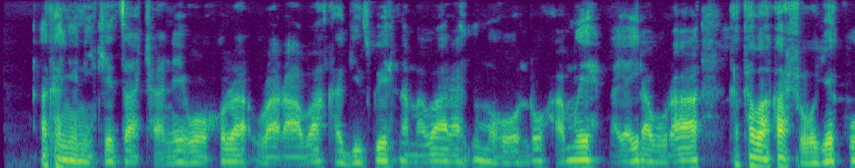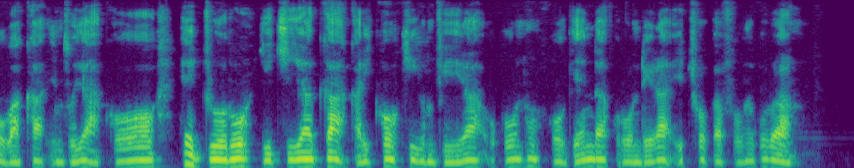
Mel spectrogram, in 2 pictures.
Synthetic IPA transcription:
akaɲonikʰezat͡ʃa̰ːne̞wohoɾauɾa̰ɾa̰βakʰaɡizɡwe̞namaβaɾajumuhoːndo̞ha̰mŋe̞najajiɾaβuɾakakaβakaʃo̞βojekʰuːβakʰaʔinzujaːkʰohe̞d͡ʒuɾujikʰijaɡakʰaɾikʰo̞kijuɱviɾaukuːnhukwoɡe̞ːndakuɾoːndeɾaʔḭt͡ʃo̞ɡ̥afuːŋɡuɾa

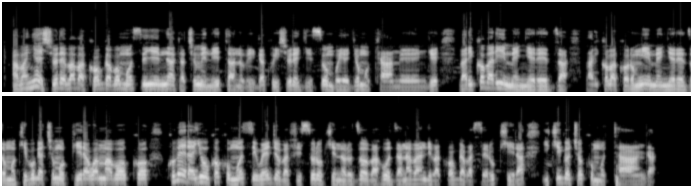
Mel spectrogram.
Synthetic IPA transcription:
aβaɲe̞ʃuːɾe̞βaβakʰo̞bɡaβo̞muːsijimɲaːkat͡ʃuminitaːnuβiːɡakwiːʃuːɾe̞ɟisuːmbuje̞ɾɟomukʰameːŋɡe̞βaɾiko̞βaɾime̞ɲe̞ɾeza | βa̰ɾiko̞βako̞ɾumŋiːme̞ɲe̞ɾe̞zo̞mukiβuɡat͡ʃumupiːɾawamaβokʰo̞kuβe̞ːɾajuːko̞kumuːnsiwe̞ːd͡ʒo̞βafisuɾukʰinoɾuzo̞ːβaɦuzanaβaːndiβakʰo̞b̚ɡaβase̞ɾukʰiɾaikiɡo̞t͡ʃo̞kumutʰaːŋɡa̰

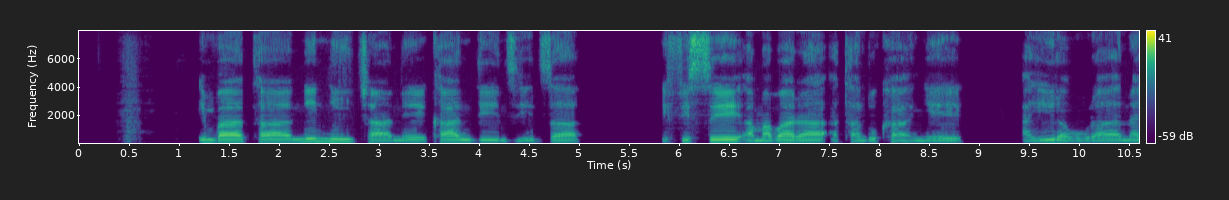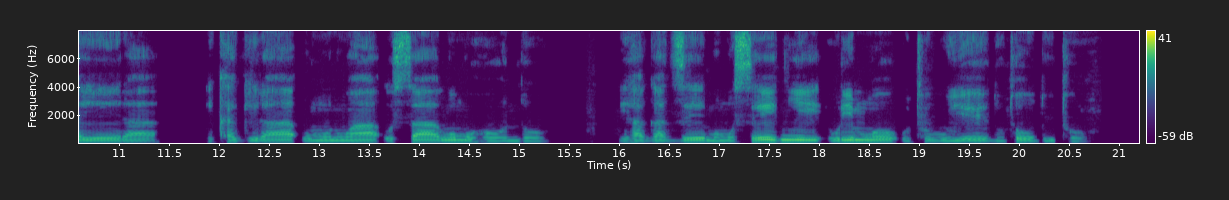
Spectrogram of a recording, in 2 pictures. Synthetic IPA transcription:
imbaːtʰaninit͡ʃaːne̞kʰaːndinziːza | ifise̞amaβaɾaatʰaːndukʰaɲe̞ | ajiɾaβuɾanajeːɾa | ikʰaɡiɾaumunŋwausaŋumuɦo̞ːndo̞ | iɦaɡaze̞mumuse̞ɲiuɾimŋo̞utʰuβuje̞nutʰo̞dutʰo̞

